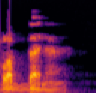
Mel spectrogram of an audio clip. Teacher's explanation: إذا وقفنا على ألف مثل هذه الألف ربنا نقرأها بالقصر نقول ربنا، إذا وصلناها إذا كنت تقرأ بالقصر مثل قراءتك أنت بدأت بالقصر فتقرأ أيضا بالقصر ربنا إنك.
